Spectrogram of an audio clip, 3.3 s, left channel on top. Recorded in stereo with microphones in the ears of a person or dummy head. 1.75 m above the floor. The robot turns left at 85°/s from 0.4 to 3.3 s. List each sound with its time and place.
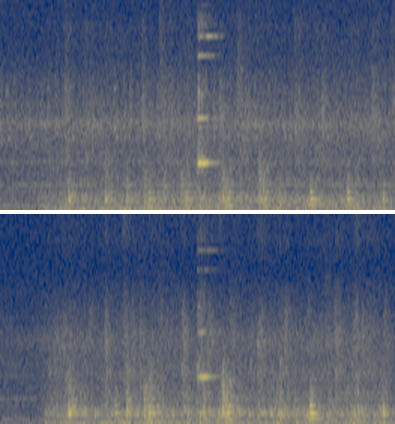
1.6 s cutlery clinking: 45° right (ahead or behind), 7 m; by 1.8 s 30° right (ahead or behind), 7 m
